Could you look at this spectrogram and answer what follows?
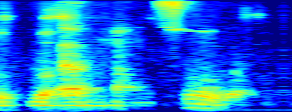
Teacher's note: We are assimilating the sound of Tanween into Mim. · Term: Idgham Bagunna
